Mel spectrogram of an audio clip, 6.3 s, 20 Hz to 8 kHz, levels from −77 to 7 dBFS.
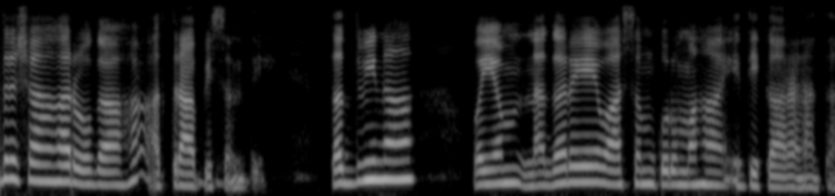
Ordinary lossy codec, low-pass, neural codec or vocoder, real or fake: none; 7.2 kHz; autoencoder, 48 kHz, 32 numbers a frame, DAC-VAE, trained on Japanese speech; fake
